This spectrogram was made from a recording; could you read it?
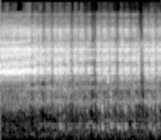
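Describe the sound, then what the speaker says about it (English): A car engine, run with its fuel pump relay pulled to bleed off fuel pressure, idles steadily with a loud, high-pitched squeal over the engine hum, running alone without talk. "we'll cut the car on and let it run until it dies out to relieve the pressure"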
